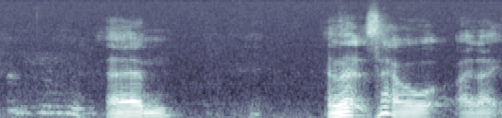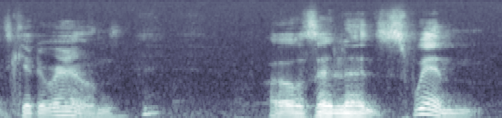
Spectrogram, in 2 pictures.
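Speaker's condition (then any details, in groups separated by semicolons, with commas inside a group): Traumatic brain injury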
